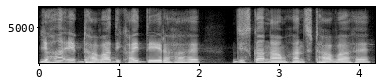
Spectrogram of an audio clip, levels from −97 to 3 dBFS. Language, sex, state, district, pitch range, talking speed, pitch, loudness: Hindi, male, Jharkhand, Ranchi, 125-145 Hz, 170 wpm, 140 Hz, -16 LUFS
